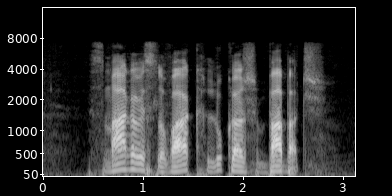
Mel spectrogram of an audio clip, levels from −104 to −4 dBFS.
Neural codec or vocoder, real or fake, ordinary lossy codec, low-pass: codec, 16 kHz, 16 kbps, FreqCodec, larger model; fake; none; 7.2 kHz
